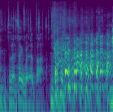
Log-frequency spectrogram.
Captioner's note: unsympathetic laughter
